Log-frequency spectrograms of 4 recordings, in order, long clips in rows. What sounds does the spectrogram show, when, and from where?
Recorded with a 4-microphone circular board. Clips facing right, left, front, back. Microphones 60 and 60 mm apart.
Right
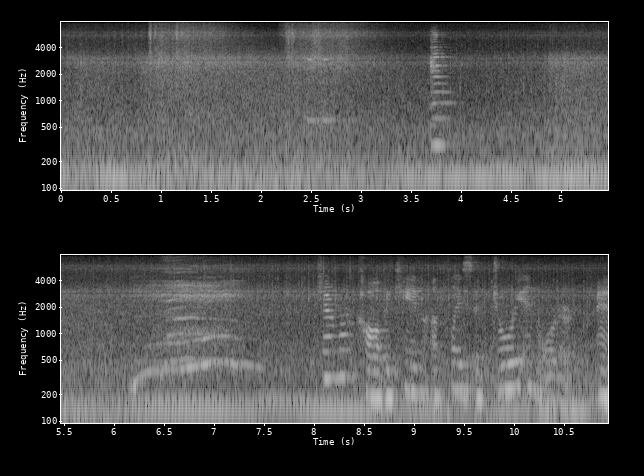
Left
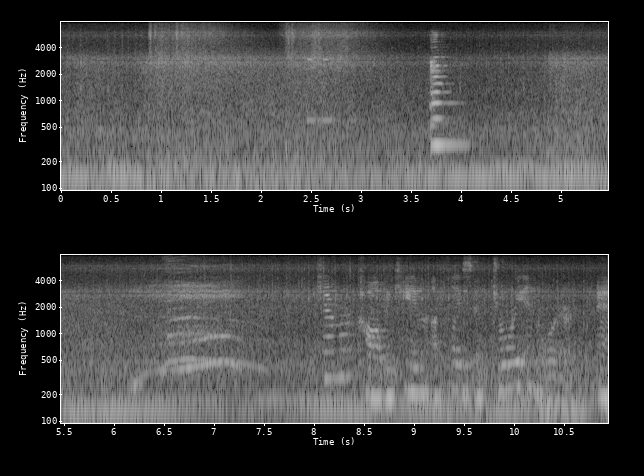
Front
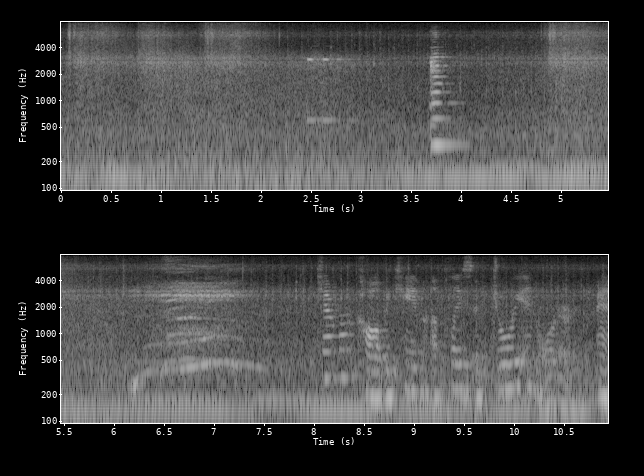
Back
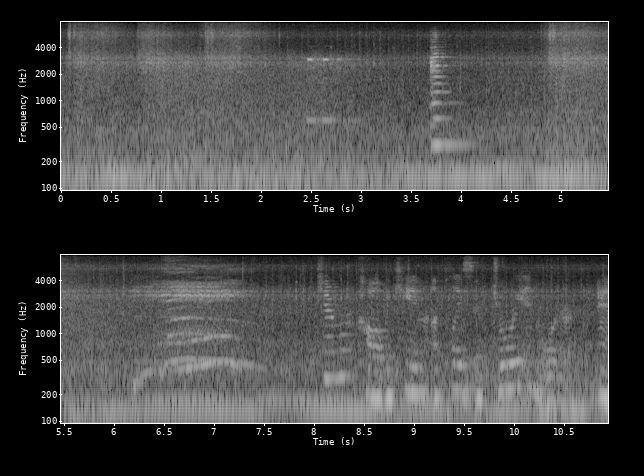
3.7 s a violin: 65° left, 1.0 m
6.2 s a gasp: 65° right, 6 m
8.0 s a woman speaking: 35° right, 9.5 m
